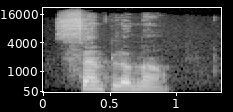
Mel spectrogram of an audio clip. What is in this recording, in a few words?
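"simplement", French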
